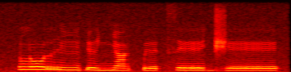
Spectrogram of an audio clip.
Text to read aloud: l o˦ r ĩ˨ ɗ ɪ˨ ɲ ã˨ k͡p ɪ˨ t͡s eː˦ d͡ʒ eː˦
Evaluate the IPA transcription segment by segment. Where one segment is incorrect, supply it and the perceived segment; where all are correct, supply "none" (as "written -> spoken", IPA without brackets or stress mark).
none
